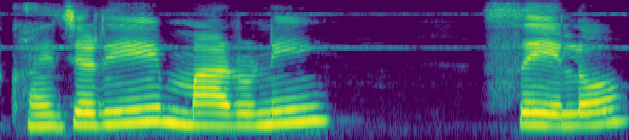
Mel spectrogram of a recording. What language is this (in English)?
Nepali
